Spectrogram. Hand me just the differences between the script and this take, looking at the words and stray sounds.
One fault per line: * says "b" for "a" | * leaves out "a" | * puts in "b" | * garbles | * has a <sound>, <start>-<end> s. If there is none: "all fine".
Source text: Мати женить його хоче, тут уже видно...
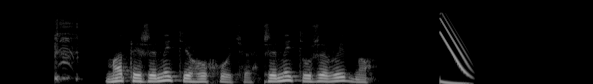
* has a cough, 0.5-0.8 s
* says "женить" for "тут"
* has a chirp, 4.4-4.8 s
